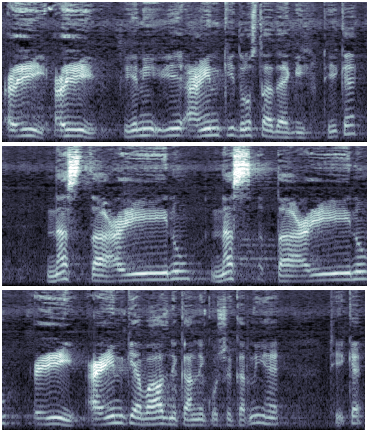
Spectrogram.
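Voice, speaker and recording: A man's voice: on the high side, a bit bright. Man teaching Quran recitation rules. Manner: explains slowly, models drawn-out sample recitations. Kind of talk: tajweed lesson.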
